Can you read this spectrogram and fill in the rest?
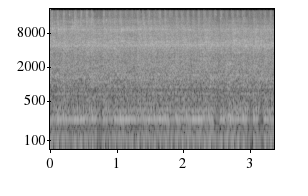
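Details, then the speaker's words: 1997 Suzuki DR350 single-cylinder with the choke off: slow, even, steady idle thump with no misses. Previously it idled unsteadily and backfired, and the owner suspected an electrical ignition-timing fault. Now a normal idle. "on't think so I don't think it has ever idled this long and at such low speed that's a nice idle you think that sounds good it just seems so low so slow"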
